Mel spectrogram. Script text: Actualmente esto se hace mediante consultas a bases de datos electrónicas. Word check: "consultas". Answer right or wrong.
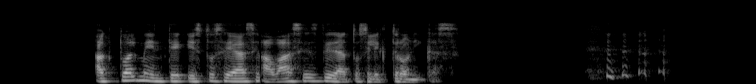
wrong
